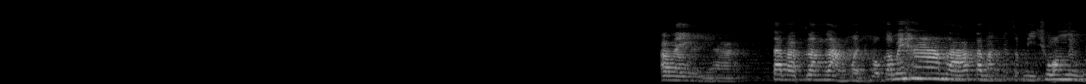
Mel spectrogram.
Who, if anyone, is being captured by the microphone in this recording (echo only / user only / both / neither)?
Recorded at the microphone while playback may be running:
user only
